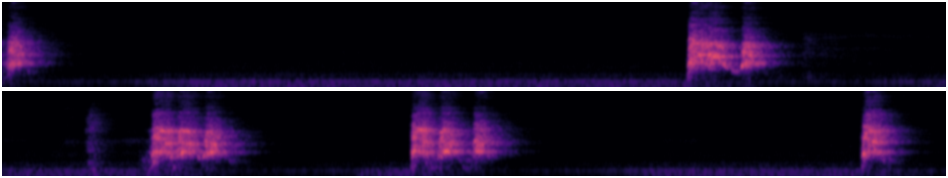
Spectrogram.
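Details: Petunia, a pet dog, barking at Daisy, another household pet. Five sharp, harsh bark bursts at uneven intervals across nineteen seconds, several of them doubled. A faint low hum fills the quiet gaps between them.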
